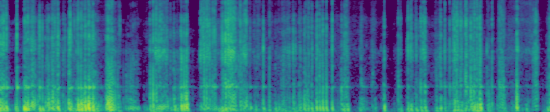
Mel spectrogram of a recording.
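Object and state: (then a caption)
Corrugated plastic tube. A white, ribbed, hollow corrugated plastic tube held in both hands is scratched and bent by fingers along its ridged surface. Rapid, uneven scratching and crackling clicks run throughout, with a low hollow body under bright, raspy texture and a faint steady tone in the background.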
